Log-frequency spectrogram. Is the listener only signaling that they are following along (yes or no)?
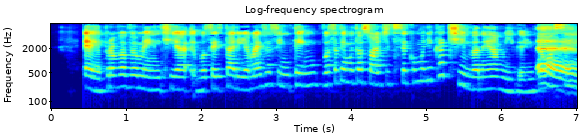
yes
